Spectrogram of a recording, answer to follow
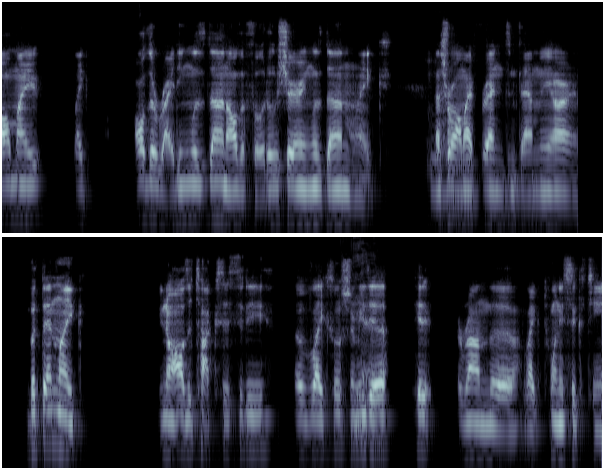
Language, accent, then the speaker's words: English; California, United States; moved away as an adult; now in Montana, United States; I grew up in California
